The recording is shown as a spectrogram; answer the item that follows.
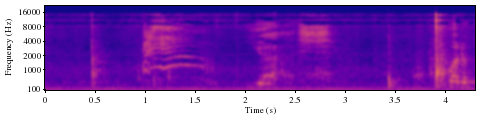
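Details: Luna, a pet cat, meows at her favourite window indoors while being petted: one drawn-out, arching meow, with a woman's affectionate voice talking to her before and after.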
